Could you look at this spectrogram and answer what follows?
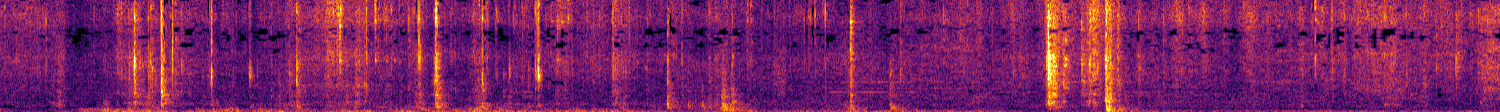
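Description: Keys jingling and clicking against a Toyota pickup's driver door lock, then two sharp latch clicks a little past halfway as the door is unlatched and pulled open, over a low rumble.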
